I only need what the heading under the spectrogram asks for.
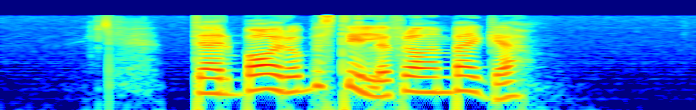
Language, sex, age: Norwegian, female, 36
